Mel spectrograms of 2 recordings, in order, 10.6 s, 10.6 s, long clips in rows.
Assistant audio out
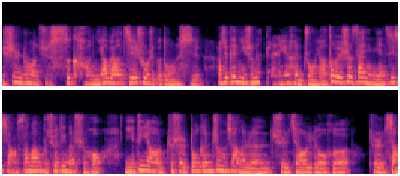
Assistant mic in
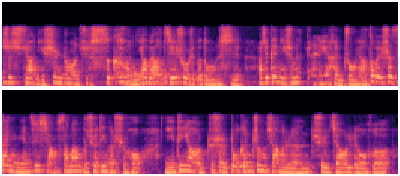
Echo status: present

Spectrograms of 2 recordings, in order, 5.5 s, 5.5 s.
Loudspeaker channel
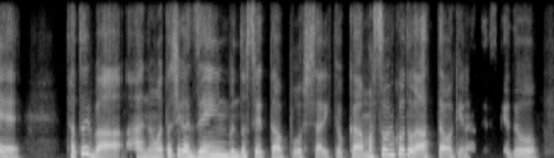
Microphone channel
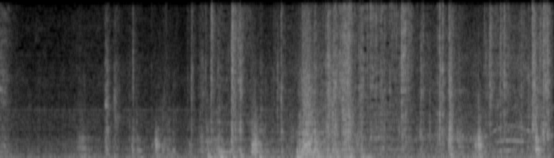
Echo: none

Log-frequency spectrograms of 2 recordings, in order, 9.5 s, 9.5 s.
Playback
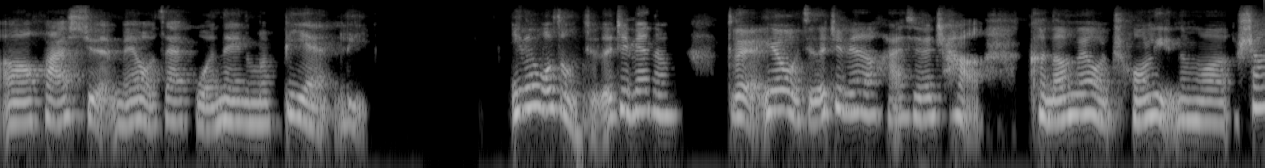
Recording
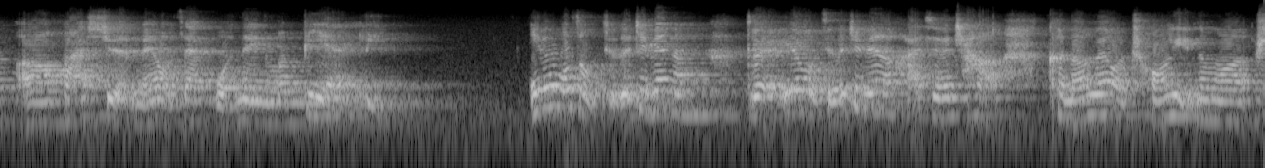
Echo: present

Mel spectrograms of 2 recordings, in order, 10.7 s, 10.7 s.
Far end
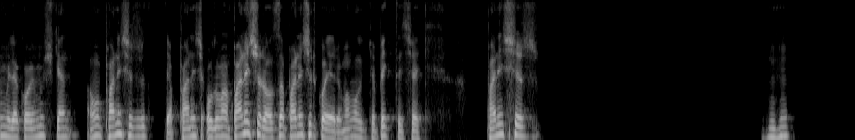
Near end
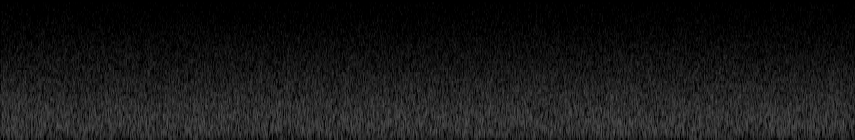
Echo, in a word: none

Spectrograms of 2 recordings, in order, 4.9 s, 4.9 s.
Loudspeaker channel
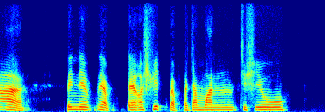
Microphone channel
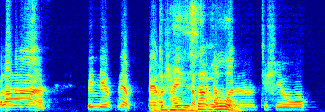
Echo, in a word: present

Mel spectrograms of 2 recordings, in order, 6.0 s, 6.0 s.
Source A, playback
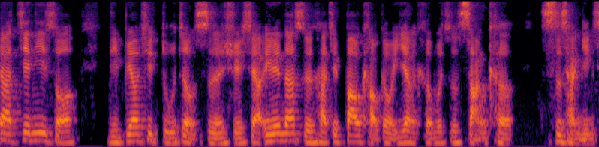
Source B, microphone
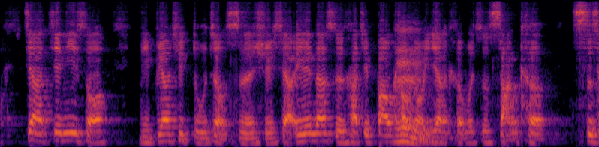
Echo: present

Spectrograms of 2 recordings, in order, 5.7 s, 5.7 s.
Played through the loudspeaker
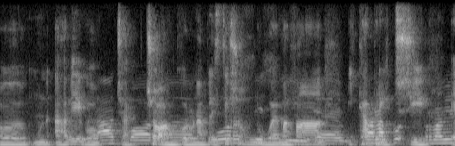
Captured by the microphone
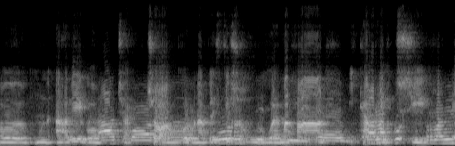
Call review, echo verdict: present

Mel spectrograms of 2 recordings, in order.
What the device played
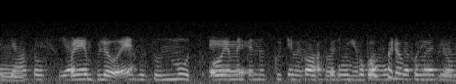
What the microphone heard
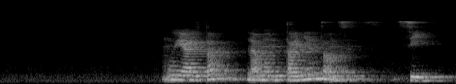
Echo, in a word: none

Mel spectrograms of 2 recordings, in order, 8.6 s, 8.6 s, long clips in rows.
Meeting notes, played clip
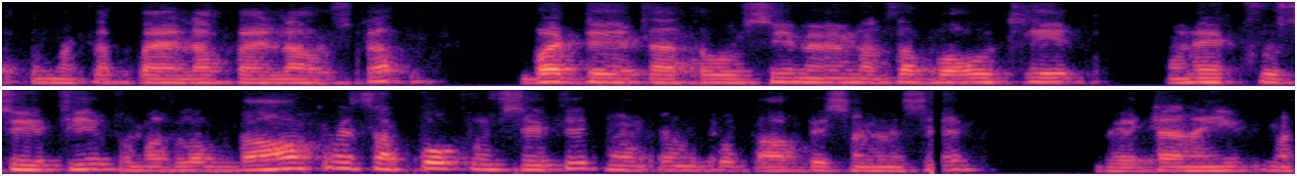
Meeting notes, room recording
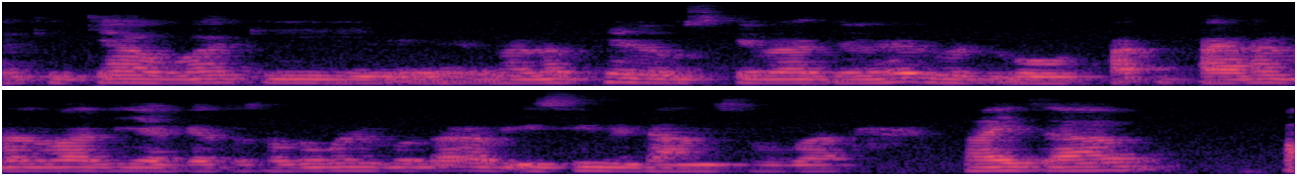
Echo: none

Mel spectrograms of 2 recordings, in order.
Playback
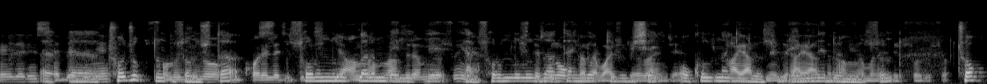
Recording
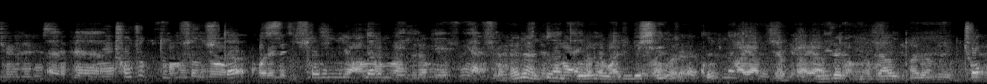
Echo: present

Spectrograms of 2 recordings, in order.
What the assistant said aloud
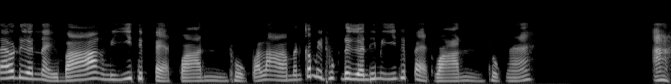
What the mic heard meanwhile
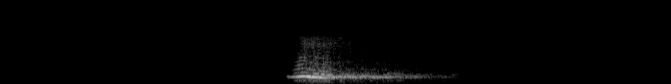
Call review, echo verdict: none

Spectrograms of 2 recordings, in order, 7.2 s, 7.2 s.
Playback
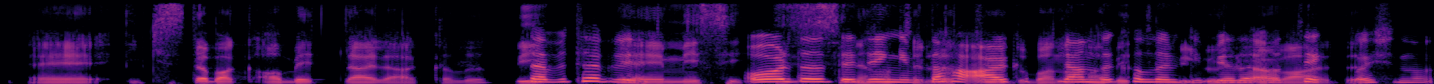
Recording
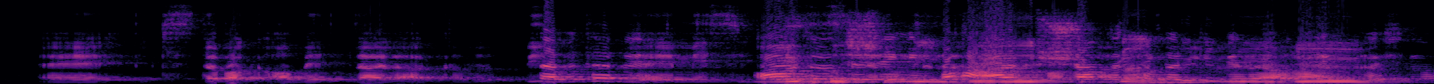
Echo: present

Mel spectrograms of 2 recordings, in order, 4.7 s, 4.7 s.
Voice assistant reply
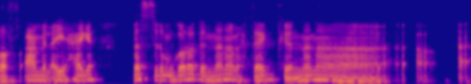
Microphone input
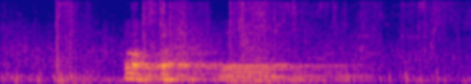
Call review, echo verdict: none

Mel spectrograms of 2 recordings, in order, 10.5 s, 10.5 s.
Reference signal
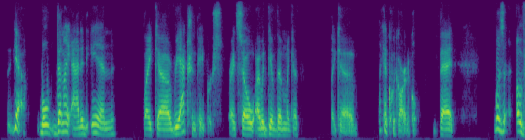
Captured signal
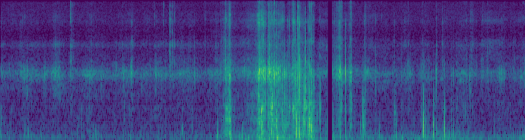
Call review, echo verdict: none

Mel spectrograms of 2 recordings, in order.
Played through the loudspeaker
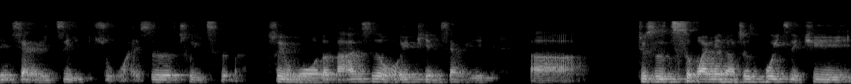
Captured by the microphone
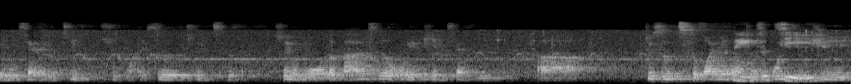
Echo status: present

